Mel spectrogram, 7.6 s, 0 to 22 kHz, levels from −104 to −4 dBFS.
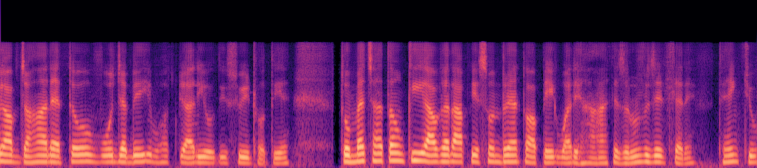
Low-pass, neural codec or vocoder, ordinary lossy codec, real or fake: none; codec, 16 kHz, 0.7 kbps, FocalCodec; none; fake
